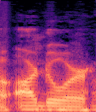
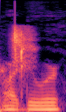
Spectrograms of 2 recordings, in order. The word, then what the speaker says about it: Ardour: No, Ardour. Ardour. That's how I pronounce it.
